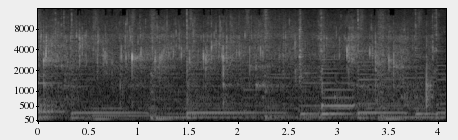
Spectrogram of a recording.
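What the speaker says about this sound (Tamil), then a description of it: "கடுகு நல்லா பொரிய ஆரம்பிச்சிருச்சு" Mustard seeds, fenugreek and broken dried red chillies frying in hot oil for a Tamil brinjal kara kuzhambu, a steady close sizzle with scattered crackles and pops, no voices.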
